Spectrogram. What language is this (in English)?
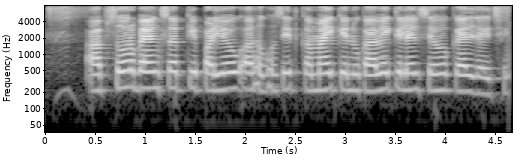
Magahi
